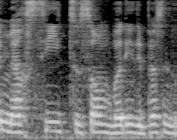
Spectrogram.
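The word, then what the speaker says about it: merci: to be how do you say thank you Mercy or Mercy Mercy Boku is thank you so much Mercy thank you Mercy B thank you so much the next one is going to be when you say Mercy to somebody the person is going to tell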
